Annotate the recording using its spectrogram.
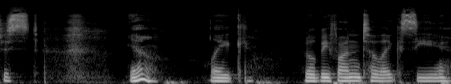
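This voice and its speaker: Very slowly and in a flat monotone, a woman with a strong Midwestern accent talks at a very deep, low pitch with a dark, mellow tone. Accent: Midwest accent, thick. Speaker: painter and curator. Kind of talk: casual chat.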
